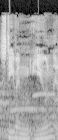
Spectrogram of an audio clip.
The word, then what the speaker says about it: Steven Yeun: But Steven Yeun, is that how you say his name? – Yep.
